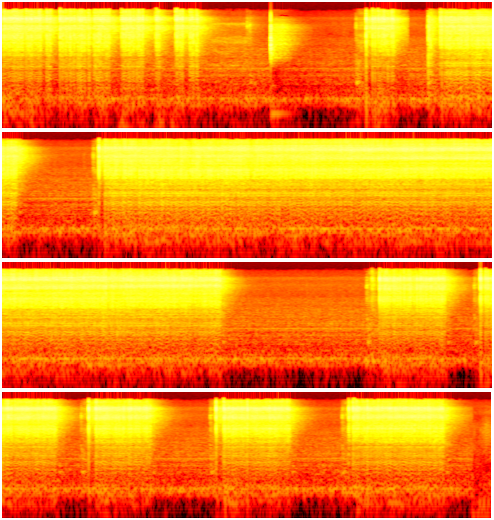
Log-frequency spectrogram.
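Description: MIG welder laying welds on a steel transmission mount: a crackling hiss in a string of short bursts, with one long unbroken run of about eight seconds in the middle, over a low steady hum.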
